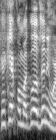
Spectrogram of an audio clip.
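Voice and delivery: put-on annoyed, aggrieved complaint. Retelling a friend complaining he can't find his gloves: imitating someone mad. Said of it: "he was all mad".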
